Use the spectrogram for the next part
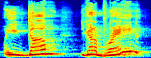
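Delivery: yelling at the TV in mock outrage; exasperated. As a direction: fire the insult at the TV in disbelief. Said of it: "I'm going".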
